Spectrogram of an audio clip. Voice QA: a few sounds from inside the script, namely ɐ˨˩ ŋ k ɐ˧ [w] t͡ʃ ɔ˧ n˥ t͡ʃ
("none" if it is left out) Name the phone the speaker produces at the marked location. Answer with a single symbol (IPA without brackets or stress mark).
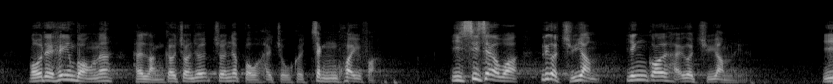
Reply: w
